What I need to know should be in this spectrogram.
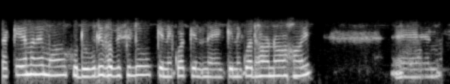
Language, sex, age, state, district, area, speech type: Assamese, female, 18-30, Assam, Biswanath, rural, conversation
